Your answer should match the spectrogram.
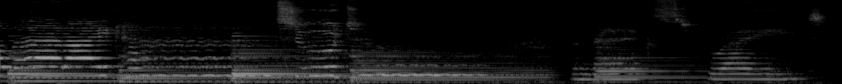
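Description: A woman singing a slow ballad to her own digital piano accompaniment, holding one long note with vibrato around the middle. The sound dips briefly just before six seconds in, then two soft piano chords with voice follow.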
